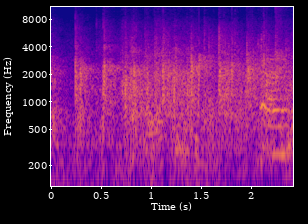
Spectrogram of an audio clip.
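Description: Audience applause at the closing ceremony of an international conference, a steady wash of many hands clapping close by that holds for the whole stretch, with a faint voice underneath.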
